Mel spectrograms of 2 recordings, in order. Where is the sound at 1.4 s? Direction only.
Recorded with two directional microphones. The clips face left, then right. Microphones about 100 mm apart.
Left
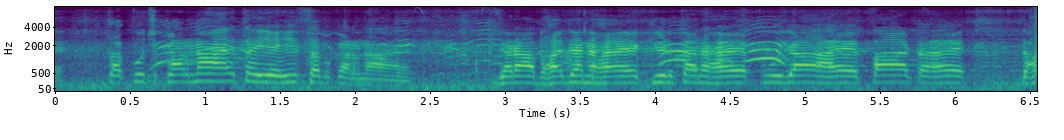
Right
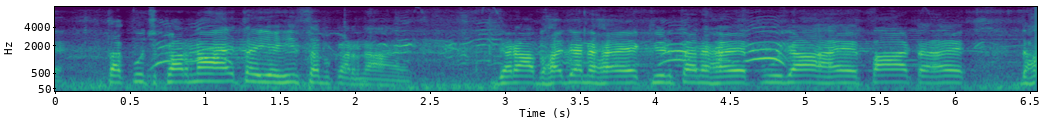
25° right (ahead or behind).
